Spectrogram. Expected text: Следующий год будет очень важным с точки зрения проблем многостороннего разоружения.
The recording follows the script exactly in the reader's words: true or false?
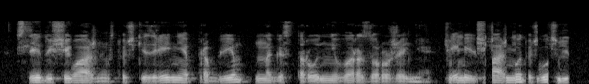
false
